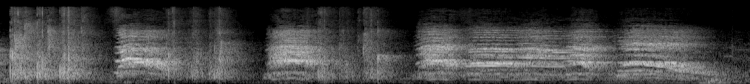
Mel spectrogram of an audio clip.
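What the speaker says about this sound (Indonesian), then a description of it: "Tepuk semangat." A class of children performing a rhythmic spirit clap in a classroom, loud chanted voices in repeated phrases with hand claps woven into the pattern, close and energetic.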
